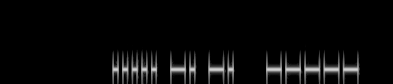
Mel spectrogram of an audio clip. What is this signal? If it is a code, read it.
Morse code, heard as a keyed tone, about 25 wpm, 700 Hz. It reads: 5NN 0
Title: CQ WW DX Contest Exchange Encore - 25wpm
